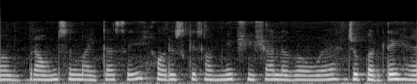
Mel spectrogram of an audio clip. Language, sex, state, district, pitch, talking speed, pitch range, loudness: Hindi, female, Maharashtra, Gondia, 225 Hz, 215 wpm, 220-235 Hz, -17 LUFS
